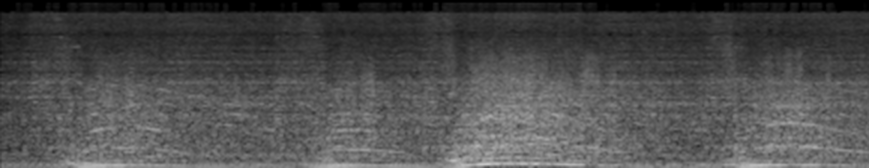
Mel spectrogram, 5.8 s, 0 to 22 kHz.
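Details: BMW E46 330Ci M54 after VANOS rebuild (only rubber and teflon piston seal rings replaced), noise worse than before; revs blipped with a metallic rattle rising and falling with rpm, cause unknown.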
